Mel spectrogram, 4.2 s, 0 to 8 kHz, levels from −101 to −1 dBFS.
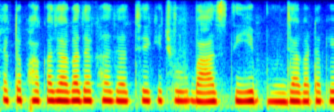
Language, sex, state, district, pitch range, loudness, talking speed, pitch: Bengali, female, Odisha, Khordha, 200-215 Hz, -13 LUFS, 145 wpm, 210 Hz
